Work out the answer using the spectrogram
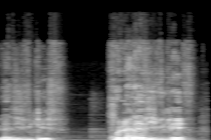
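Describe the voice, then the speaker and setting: A young French man with a hoarse voice, chatting excitedly as he plays a game and talks to his viewers. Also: high voice, a little slow, faint music behind. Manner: chatty and excitable, often says "mes amis" and "abusé". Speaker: let's play host. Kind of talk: casual gameplay commentary.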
